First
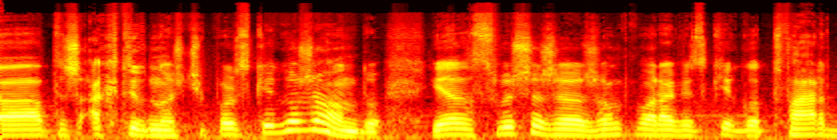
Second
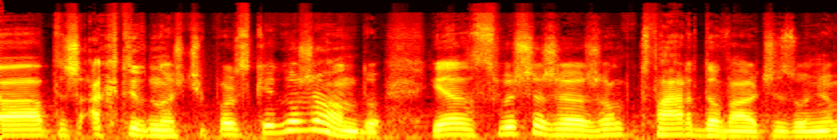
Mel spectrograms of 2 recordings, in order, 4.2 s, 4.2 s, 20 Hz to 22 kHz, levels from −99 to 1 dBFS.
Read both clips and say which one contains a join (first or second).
second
